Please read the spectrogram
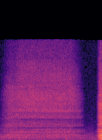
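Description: A person's long, hissing breath close to a clip-on microphone, lasting about a second and a half and fading out near the end.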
